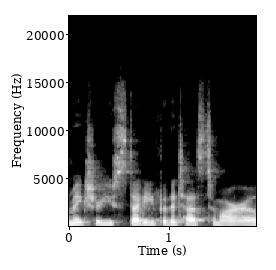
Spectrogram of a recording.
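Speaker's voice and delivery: ordinary talk, nothing marked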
